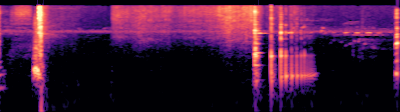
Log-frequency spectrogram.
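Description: Cartoon sound effects of a golf club striking a ball: a single sharp knock, then a short, fast rattle of clicks about two and a half seconds later.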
